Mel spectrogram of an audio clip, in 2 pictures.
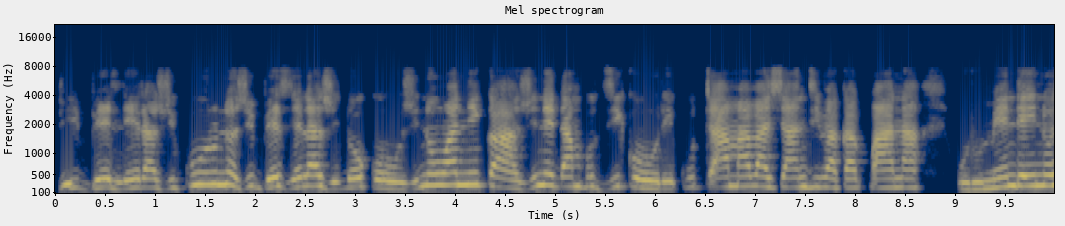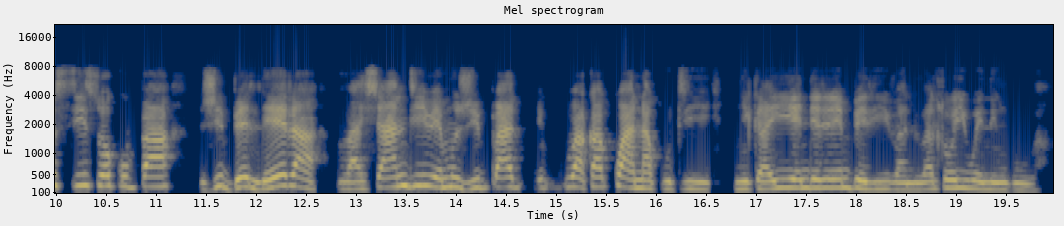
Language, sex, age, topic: Ndau, male, 50+, health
